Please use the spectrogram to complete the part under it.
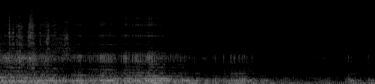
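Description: An acoustic guitar chord rings out and fades.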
